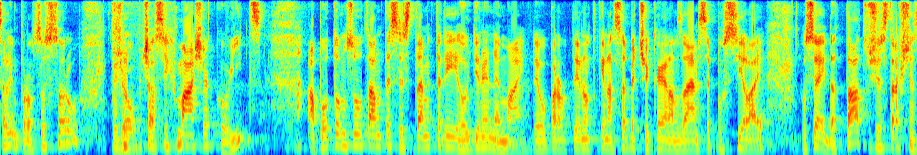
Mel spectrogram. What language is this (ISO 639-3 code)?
ces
